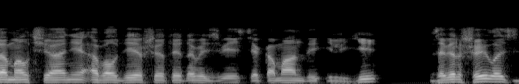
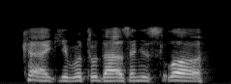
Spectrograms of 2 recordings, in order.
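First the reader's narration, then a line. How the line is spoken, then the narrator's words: Witch exclaiming. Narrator (Russian): воскликнула ведьма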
